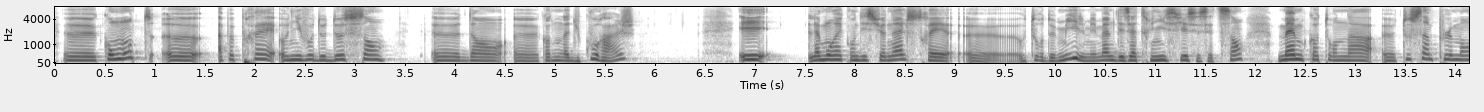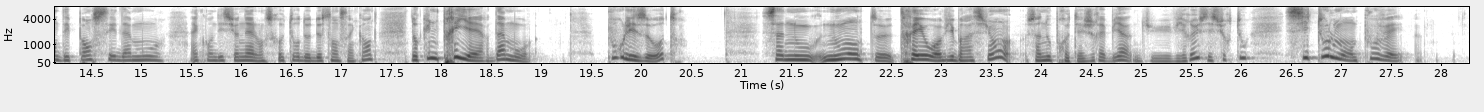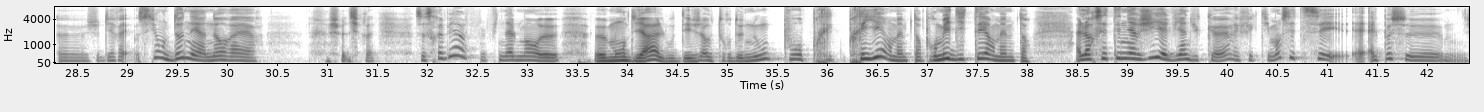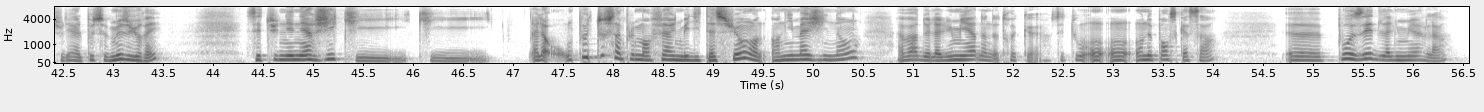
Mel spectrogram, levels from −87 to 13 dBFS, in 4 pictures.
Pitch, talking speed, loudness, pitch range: 200 Hz, 175 wpm, -26 LUFS, 175-235 Hz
